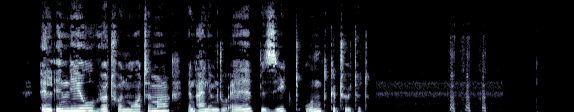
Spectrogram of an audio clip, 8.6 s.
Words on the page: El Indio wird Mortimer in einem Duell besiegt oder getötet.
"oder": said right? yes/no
no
